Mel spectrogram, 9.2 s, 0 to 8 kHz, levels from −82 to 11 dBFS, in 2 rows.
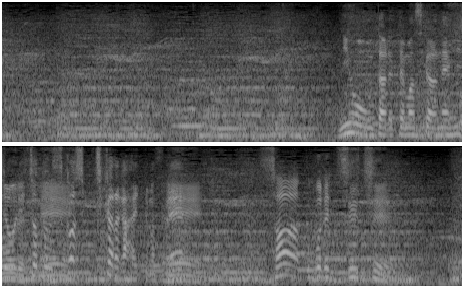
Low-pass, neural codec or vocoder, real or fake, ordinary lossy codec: none; none; real; none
